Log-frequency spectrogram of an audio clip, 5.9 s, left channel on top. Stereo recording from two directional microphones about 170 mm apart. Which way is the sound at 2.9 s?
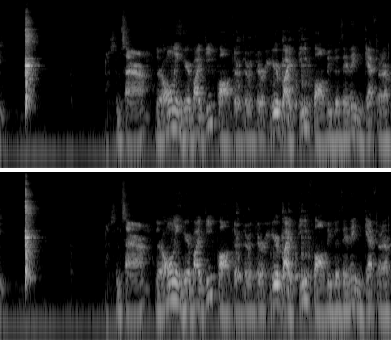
20° right (ahead or behind).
